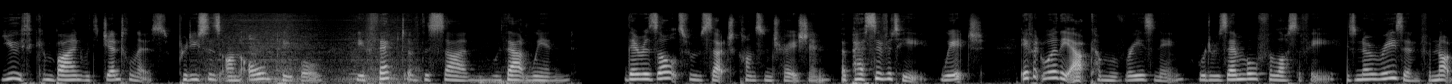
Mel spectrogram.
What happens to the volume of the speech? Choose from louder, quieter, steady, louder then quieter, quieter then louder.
steady.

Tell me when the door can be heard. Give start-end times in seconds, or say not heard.
not heard.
